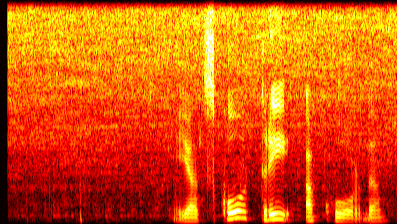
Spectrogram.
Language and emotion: Russian, neutral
